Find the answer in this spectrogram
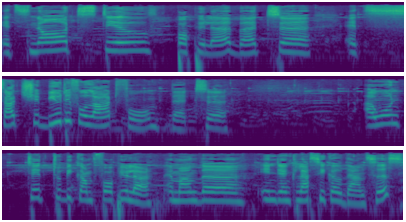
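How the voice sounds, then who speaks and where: This woman has an Italian accent and a high-pitched voice. Her pitch varies in an ordinary way, and she talks at a very slow pace. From Italy, Rome. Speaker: classical dancer. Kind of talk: lecture demonstration. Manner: halting.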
